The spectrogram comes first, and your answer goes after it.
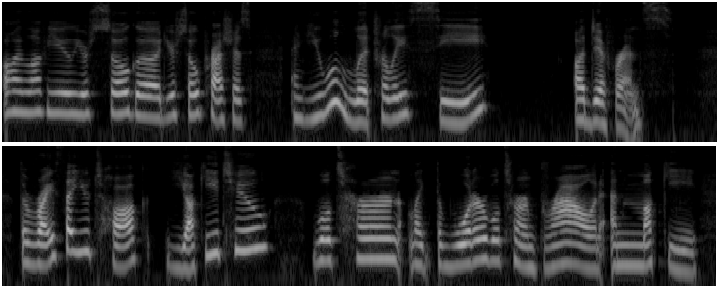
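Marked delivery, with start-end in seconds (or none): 0.0-2.5 tender, doting, sweet and loving tone. Showing how to talk to rice in water: talking sweetly. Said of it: "the other one you talk sweetly to".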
